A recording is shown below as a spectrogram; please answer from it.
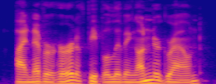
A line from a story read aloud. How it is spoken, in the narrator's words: replied Tim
